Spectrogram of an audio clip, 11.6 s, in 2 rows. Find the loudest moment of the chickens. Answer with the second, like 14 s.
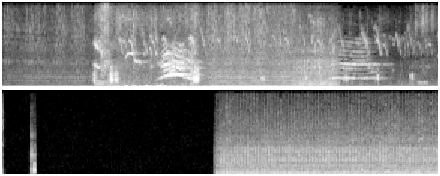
2 s.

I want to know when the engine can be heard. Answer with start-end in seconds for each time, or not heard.
0.0-4.5, 8.6-11.5.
